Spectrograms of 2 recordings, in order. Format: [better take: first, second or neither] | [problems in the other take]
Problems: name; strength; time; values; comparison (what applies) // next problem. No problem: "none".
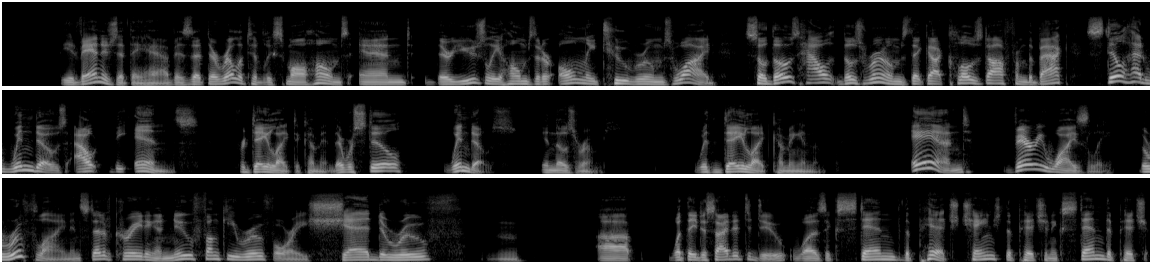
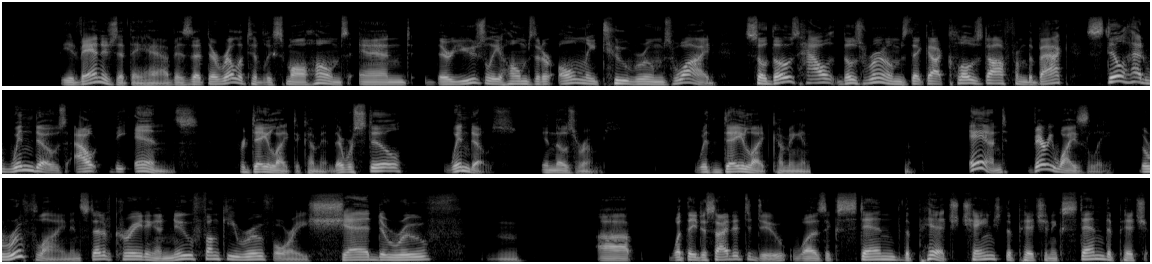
first | audio freezing; at 20 s for 1 s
